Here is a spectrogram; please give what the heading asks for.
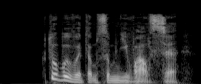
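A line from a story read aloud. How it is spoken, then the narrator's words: Irritated. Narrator (Russian): раздраженно ответила Бента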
